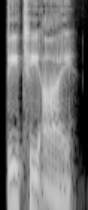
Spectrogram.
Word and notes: dti: British English

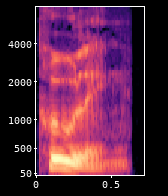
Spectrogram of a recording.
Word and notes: pooling: British English

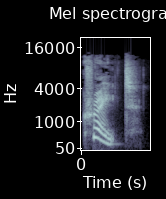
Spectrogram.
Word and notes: crate: British English

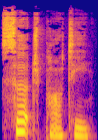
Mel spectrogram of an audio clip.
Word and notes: search party: British English

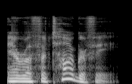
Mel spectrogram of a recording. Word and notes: aerophotography: British English

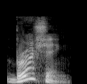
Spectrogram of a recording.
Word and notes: brushing: British English

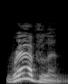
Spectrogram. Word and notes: ravelin: British English

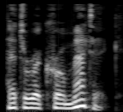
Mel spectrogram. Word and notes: heterochromatic: British English

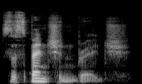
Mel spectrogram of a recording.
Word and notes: suspension bridge: British English

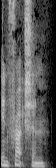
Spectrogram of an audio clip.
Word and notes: infraction: British English

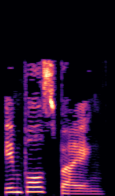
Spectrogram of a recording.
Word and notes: impulse buying: British English

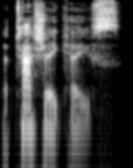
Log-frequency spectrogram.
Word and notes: attache case: British English

